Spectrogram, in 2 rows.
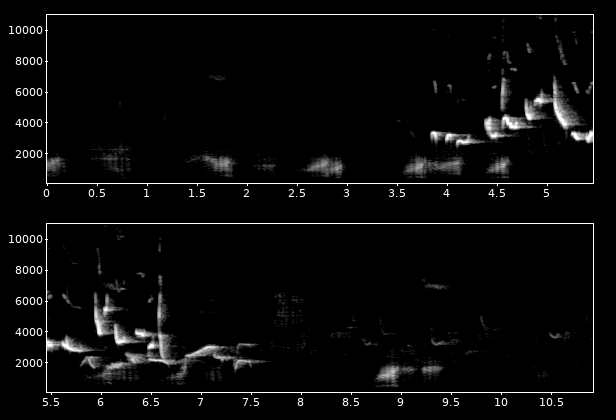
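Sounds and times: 
Eurasian blackcap Sylvia atricapilla singing: 3.9 - 7.5.

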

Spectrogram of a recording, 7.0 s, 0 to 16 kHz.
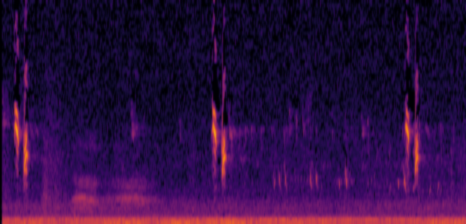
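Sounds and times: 
low steady hum: 0.0 - 6.9
European goldfinch calls, Carduelis carduelis: 0.2 - 0.5, 3.2 - 6.9.

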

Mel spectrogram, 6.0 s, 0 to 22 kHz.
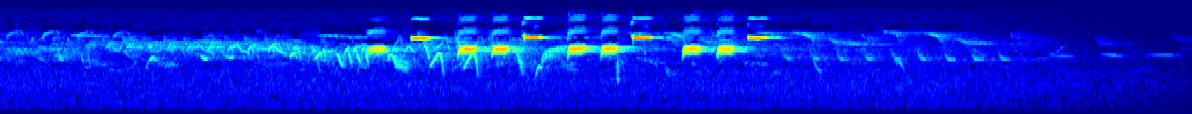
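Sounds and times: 
faint great tit twitter: 0.0 - 5.9
Great tit (Parus major) bright chipping calls with thin high whistles: 1.6 - 3.9.

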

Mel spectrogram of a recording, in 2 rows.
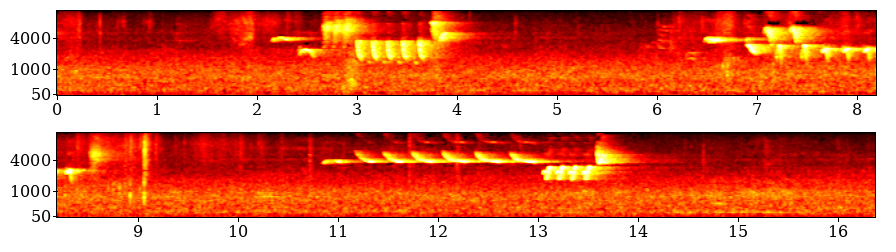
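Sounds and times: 
common nightingale Luscinia megarhynchos singing: 1.8 - 4.6, 5.9 - 8.9, 10.8 - 14.4.

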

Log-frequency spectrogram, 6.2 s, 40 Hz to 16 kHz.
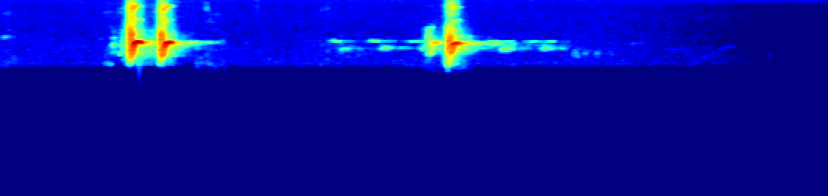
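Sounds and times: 
common chaffinch Fringilla coelebs giving sharp chip calls: 1.0 - 1.5, 3.2 - 3.6.

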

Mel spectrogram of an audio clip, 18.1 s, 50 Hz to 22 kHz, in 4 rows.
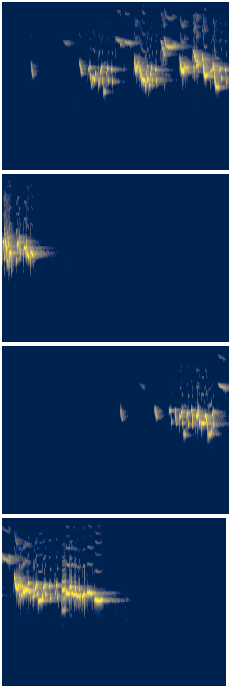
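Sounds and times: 
European robin singing a jangling warble: 0.6 - 5.4, 12.1 - 16.0.

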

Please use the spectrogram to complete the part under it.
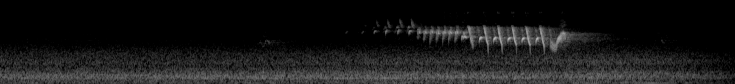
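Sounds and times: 
common chaffinch singing: 3.5 - 6.1.

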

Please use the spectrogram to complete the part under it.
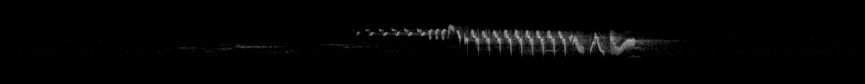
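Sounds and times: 
common chaffinch Fringilla coelebs song: 3.5 - 6.6.

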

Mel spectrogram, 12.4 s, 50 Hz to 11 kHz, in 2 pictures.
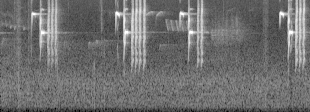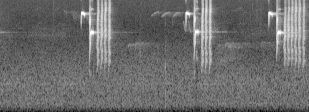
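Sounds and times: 
faint background noise: 0.0 - 12.3
great tit Parus major giving sharp calls with buzzy chatter: 0.6 - 1.3, 2.3 - 4.8, 5.6 - 6.2, 7.8 - 8.5, 9.9 - 10.9, 11.6 - 12.3.

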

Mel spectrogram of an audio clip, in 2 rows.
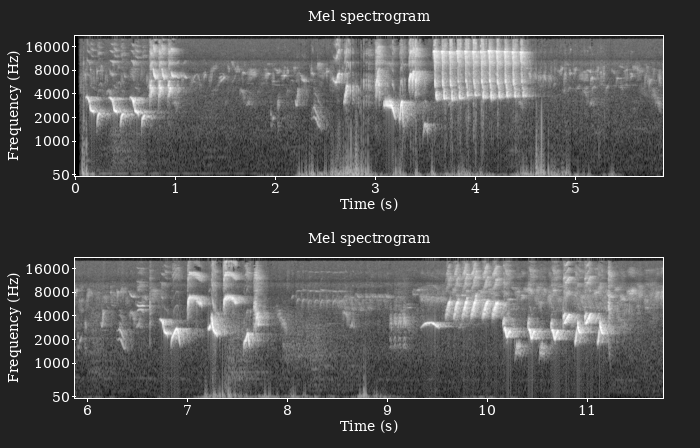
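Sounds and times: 
low dull thumps or rumbles: 0.1 - 0.9, 1.8 - 5.5, 7.1 - 9.2
common nightingale Luscinia megarhynchos singing: 0.1 - 11.7.

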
